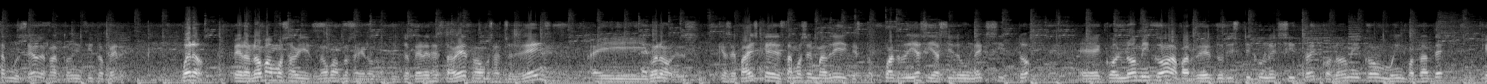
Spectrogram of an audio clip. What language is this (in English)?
Spanish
